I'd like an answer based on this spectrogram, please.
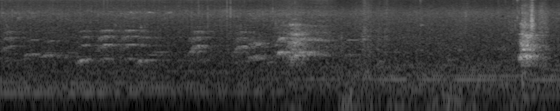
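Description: Chickens clucking in a run of short calls, with one louder call about three seconds in. A short, sharp, louder sound comes just before the end.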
